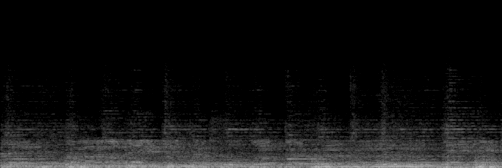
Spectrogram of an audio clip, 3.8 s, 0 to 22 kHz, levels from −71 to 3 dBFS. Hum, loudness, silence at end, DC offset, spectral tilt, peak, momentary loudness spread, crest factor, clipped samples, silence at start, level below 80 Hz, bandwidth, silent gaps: none; -28 LUFS; 0 s; under 0.1%; -6.5 dB/octave; -14 dBFS; 3 LU; 14 dB; under 0.1%; 0 s; -50 dBFS; 14.5 kHz; none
